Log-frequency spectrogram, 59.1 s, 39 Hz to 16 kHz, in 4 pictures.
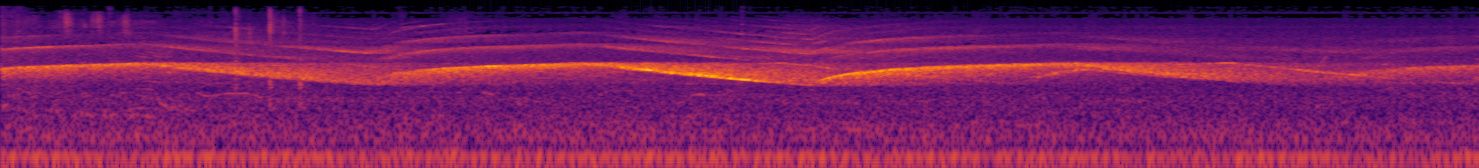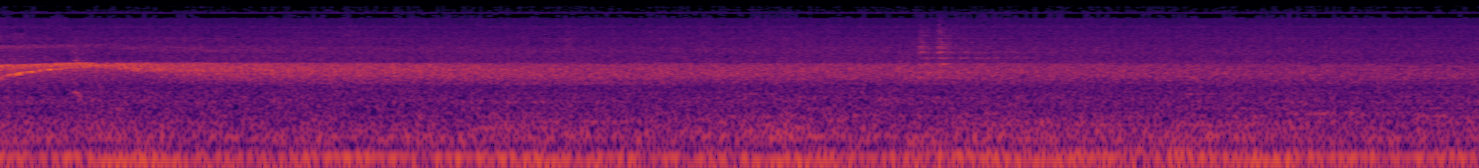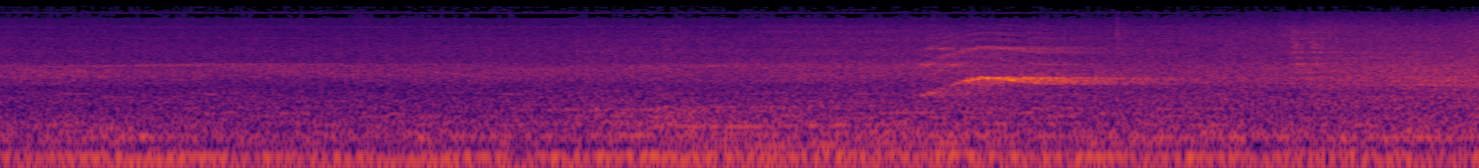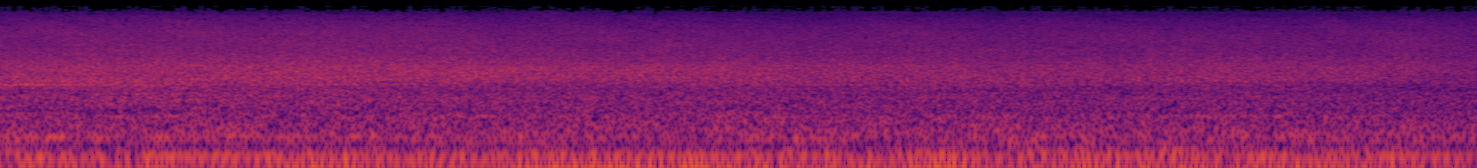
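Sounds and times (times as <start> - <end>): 
car engines driving: 0.0 - 59.1
distant sirens at night on the Vancouver waterfront: 0.0 - 59.1
night traffic rumbling and roaring on the Vancouver waterfront: 0.0 - 59.1.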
